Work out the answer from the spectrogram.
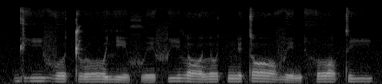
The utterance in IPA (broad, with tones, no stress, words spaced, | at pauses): ɖʱi˦ vo˧tɭoː˧ lʲe˨xʷe˨ fi˦ lɔ˧lo˦t nʏ˦tɔː˦˨ve˨n hoː˦lˠti˦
